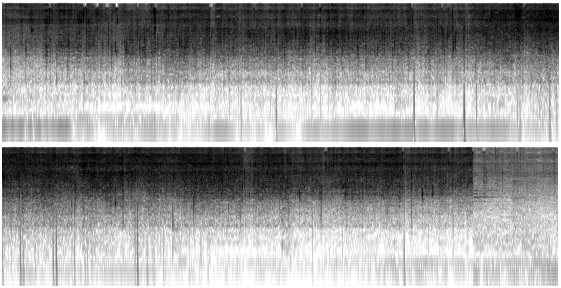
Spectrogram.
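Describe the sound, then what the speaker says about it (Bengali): Pieces of eggplant and potato fry in a pan of hot oil for a greens dish, giving a steady, loud, close sizzle with occasional sharp clicks of stirring that drops slightly near the end. "বেগুন আর আলুটা ভেজে নিচ্ছি সুন্দর করে"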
